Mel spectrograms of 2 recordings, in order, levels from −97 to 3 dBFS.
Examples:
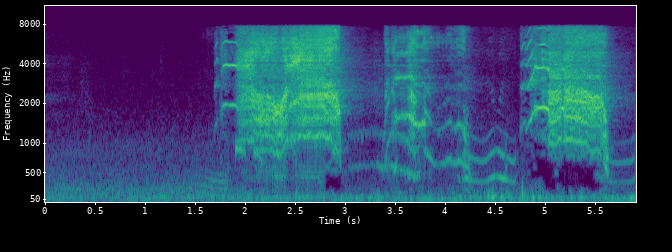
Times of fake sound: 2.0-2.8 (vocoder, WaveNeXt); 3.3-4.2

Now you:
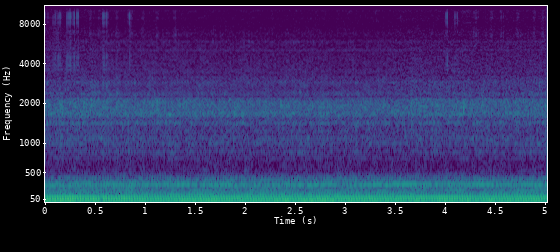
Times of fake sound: 0.5-3.5 (vocoder, Vocos)

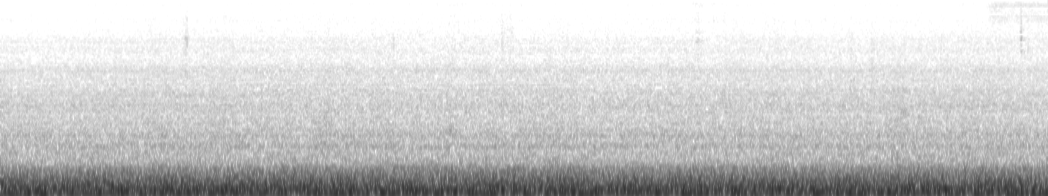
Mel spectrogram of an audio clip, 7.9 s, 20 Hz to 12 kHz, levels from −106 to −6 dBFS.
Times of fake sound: 0.0-1.8 (vocoder, Vocos); 5.4-7.9

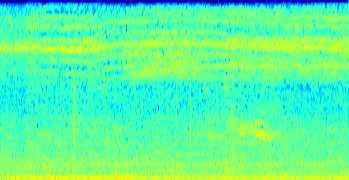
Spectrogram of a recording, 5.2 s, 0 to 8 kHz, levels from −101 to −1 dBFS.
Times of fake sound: 0.0-0.6 (vocoder, Vocos)

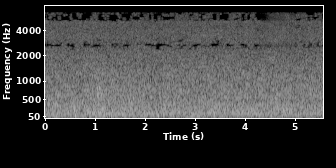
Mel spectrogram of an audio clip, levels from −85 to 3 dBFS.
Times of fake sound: 4.3-5.0 (codec, DAC)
